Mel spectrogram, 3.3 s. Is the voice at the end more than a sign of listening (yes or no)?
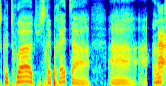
no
